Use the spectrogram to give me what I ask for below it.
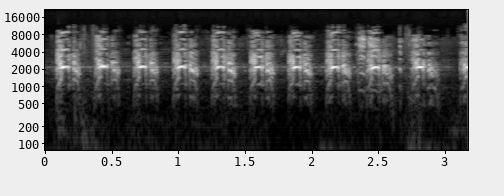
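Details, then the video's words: Grey francolin calling, in a recording presented as hunting sounds: a rapid, harsh series of short scratchy bursts, roughly three per second, evenly repeated throughout, with a faint steady high-pitched tone running underneath. "grey Franklin hunting sounds"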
